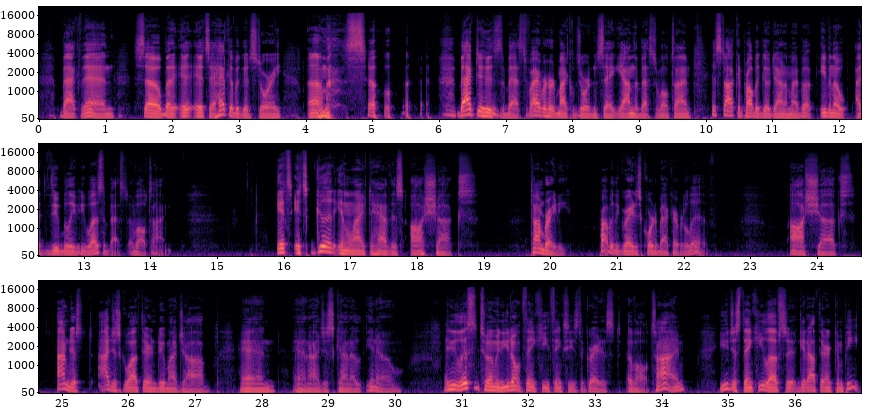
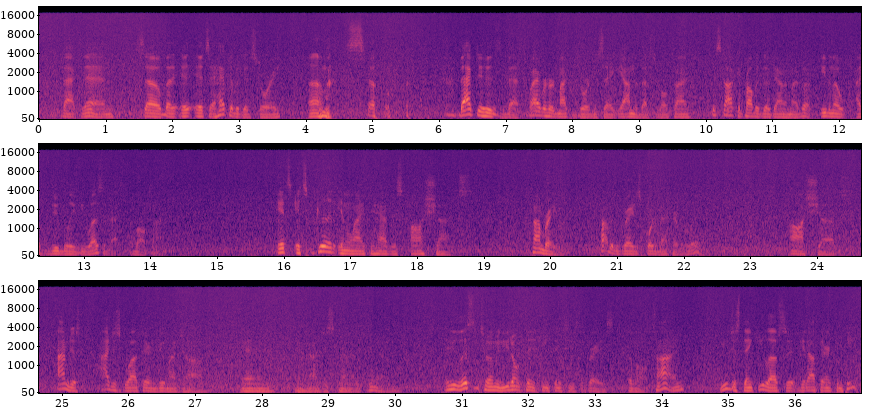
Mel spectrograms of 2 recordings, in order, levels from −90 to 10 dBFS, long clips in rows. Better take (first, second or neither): first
